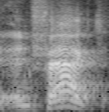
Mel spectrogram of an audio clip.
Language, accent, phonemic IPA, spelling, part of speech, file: English, US, /ɪnˈfækt/, in fact, prepositional phrase, En-us-in-fact.ogg
- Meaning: 1. Resulting from the actions of parties 2. Actually; in truth; de facto 3. Moreover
